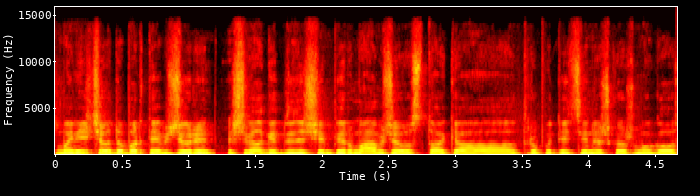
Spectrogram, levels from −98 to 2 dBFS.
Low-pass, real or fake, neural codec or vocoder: 14.4 kHz; fake; vocoder, 44.1 kHz, 128 mel bands every 512 samples, BigVGAN v2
